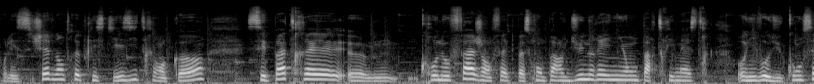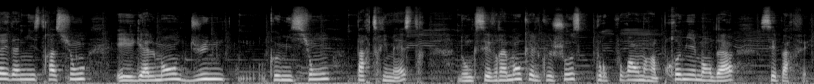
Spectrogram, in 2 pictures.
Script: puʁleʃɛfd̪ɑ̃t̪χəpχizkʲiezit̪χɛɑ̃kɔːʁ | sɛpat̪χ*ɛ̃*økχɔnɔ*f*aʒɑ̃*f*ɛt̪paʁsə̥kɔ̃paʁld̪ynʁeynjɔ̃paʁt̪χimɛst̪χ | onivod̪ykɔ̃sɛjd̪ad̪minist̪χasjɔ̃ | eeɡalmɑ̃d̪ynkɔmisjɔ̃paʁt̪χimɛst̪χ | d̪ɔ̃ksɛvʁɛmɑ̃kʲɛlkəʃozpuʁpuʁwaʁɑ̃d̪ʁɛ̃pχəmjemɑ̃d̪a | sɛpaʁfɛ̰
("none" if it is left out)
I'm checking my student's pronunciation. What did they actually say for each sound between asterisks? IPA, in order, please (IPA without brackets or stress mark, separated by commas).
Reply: ɛ, f, f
